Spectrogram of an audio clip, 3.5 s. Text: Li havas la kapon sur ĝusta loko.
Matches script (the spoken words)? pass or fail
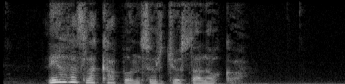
pass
